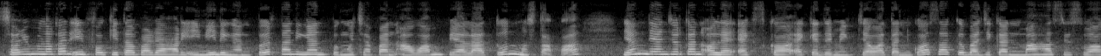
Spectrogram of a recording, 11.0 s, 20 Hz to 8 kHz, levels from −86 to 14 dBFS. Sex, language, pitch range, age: female, Malay, 230-300 Hz, 20-39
